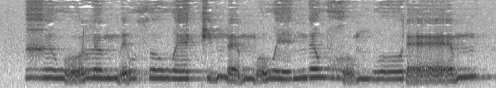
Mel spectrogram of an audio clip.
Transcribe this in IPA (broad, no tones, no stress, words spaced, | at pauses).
ɣøwo̰lœm ḛwθowɛkʲḛm ɾɛ̰mo̰weŋɛw ɣo̰mwo ɾɛ̰m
